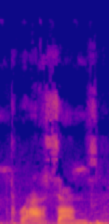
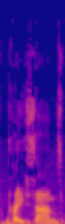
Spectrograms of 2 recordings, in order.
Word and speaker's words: Praa Sands: Some people do say Prasands. Some people pronounce it Prasand. uh both locals and like um non-locals. I'm not going to get into that debate. Pray sands. Prasands. I always say prays.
